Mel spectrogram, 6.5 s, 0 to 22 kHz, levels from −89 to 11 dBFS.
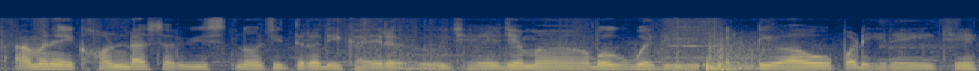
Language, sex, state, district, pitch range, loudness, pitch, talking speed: Gujarati, male, Gujarat, Gandhinagar, 115-125 Hz, -19 LUFS, 120 Hz, 155 wpm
